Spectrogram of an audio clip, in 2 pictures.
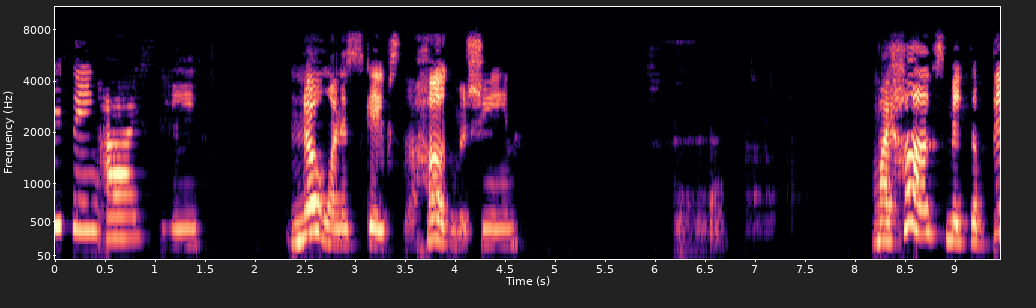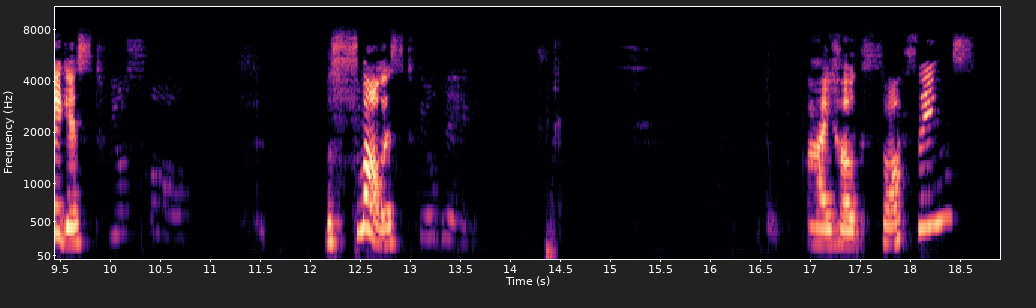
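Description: A young woman reads a story aloud close to the microphone, pausing between lines.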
